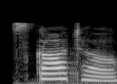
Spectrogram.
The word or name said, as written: scoto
